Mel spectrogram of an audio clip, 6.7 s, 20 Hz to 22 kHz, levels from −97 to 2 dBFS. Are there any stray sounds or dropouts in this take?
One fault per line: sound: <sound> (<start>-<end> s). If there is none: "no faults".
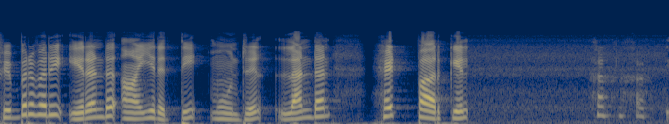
sound: laugh (5.9-6.5 s)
